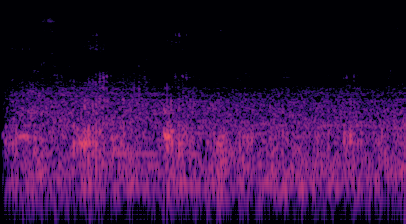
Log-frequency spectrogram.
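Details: Sleeping domestic cat snoring, a soft, steady rumbling breath sound with gentle swells in loudness and no other clear sounds.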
